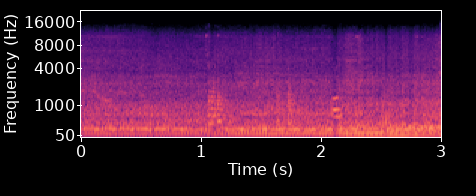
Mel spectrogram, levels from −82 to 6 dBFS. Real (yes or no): yes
